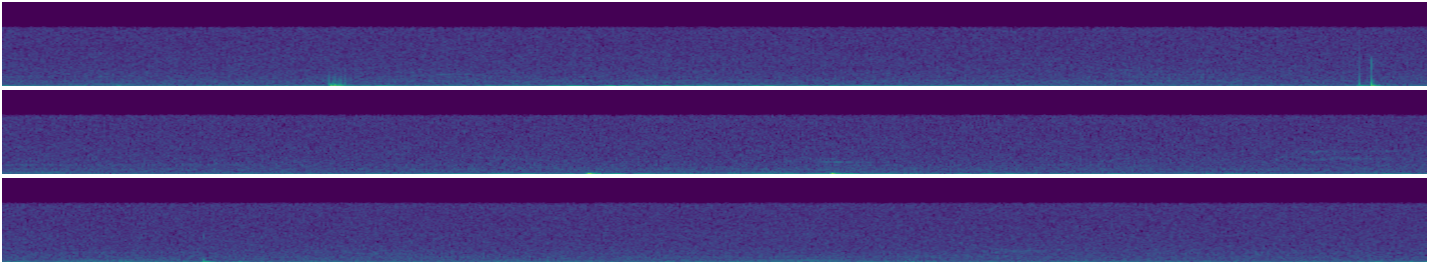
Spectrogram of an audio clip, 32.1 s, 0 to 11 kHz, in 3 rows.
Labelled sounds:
16.8	17.1	killer whale, Bigg's (transient), 1.5 to 1.7 kHz

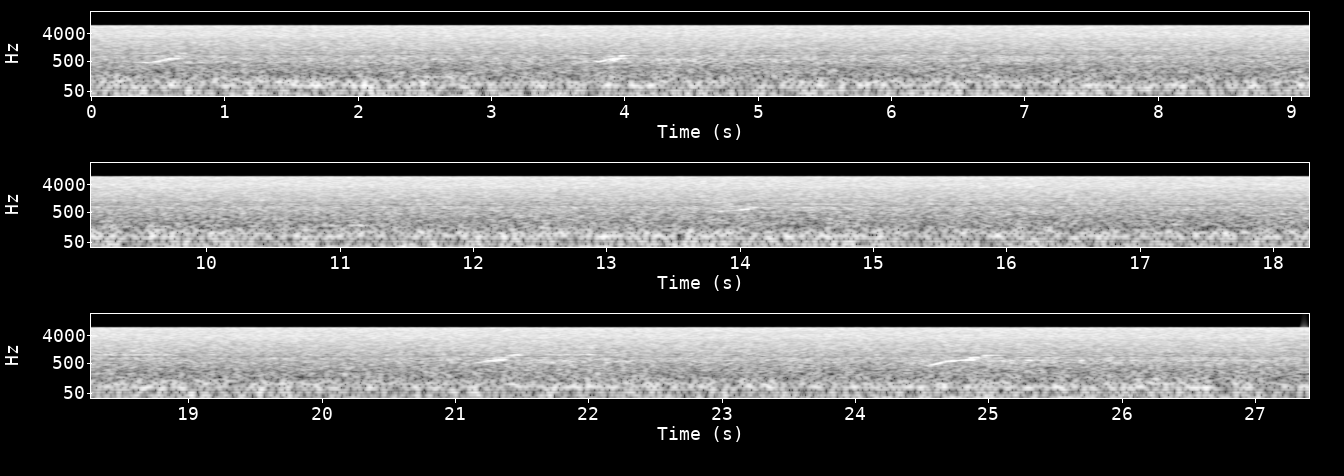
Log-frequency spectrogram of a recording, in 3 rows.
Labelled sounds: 24.9	25.2	humpback whale, 0.80 to 0.96 kHz

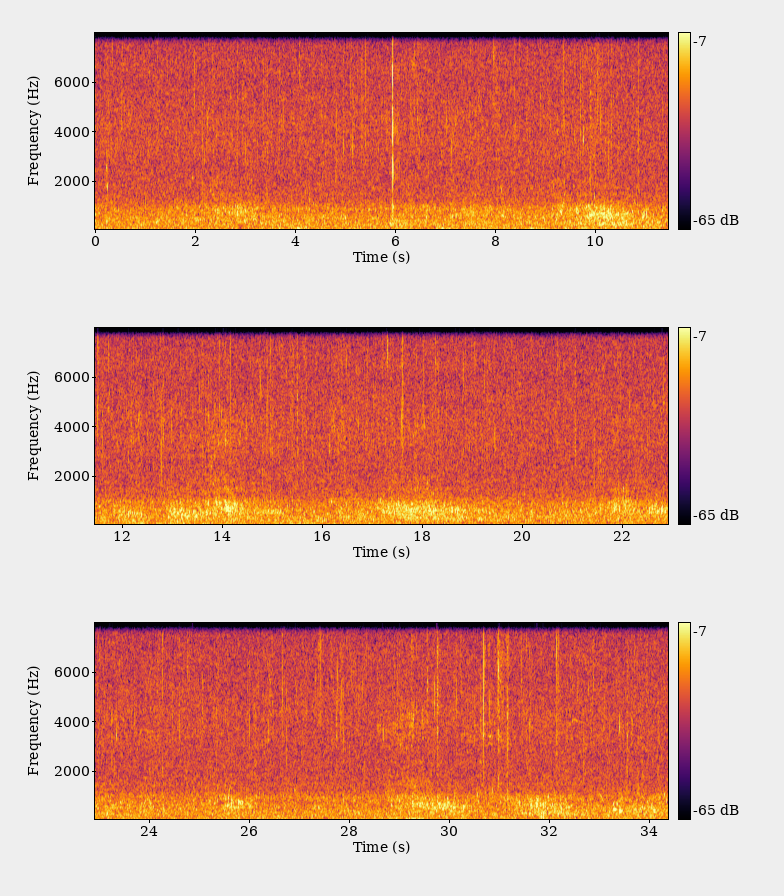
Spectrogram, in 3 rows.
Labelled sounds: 32.4	32.7	Pacific white-sided dolphin, 3.8 to 4.1 kHz

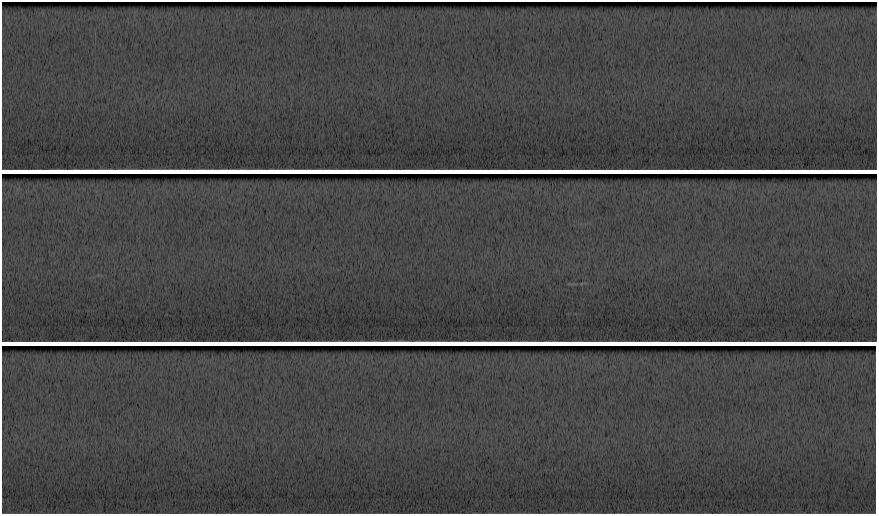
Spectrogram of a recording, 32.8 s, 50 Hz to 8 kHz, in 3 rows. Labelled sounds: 18.0	18.3	killer whale, northern resident, 2.7 to 2.9 kHz

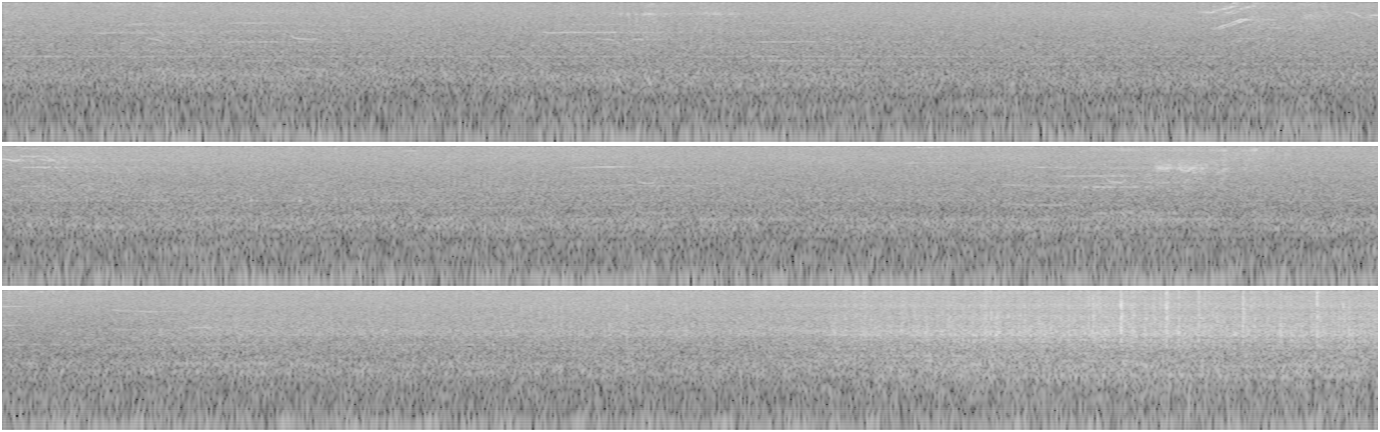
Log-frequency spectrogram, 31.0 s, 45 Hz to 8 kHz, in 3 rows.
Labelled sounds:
1.7	2.3	killer whale, southern resident, 1.9 to 3.7 kHz
4.0	4.9	killer whale, southern resident, 1.7 to 3.5 kHz
10.0	11.1	killer whale, southern resident, 2.9 to 5.4 kHz
18.1	19.8	killer whale, southern resident, 1.7 to 7.1 kHz

